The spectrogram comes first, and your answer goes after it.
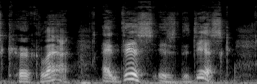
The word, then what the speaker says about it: Koechlin: kurkler who some of you insist should be pronounced cursed some people say kirschland some people say kirkland there are other people with the same last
